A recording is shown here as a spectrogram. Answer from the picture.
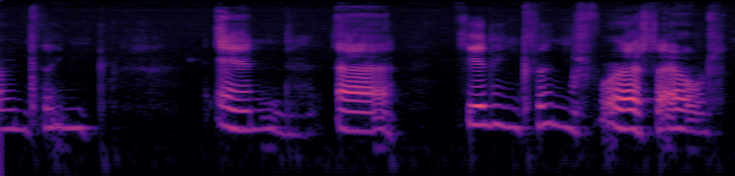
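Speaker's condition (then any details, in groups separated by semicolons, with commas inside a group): Cerebral palsy; onset at 8 days old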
